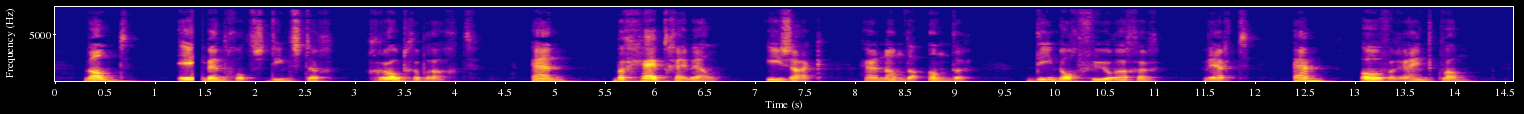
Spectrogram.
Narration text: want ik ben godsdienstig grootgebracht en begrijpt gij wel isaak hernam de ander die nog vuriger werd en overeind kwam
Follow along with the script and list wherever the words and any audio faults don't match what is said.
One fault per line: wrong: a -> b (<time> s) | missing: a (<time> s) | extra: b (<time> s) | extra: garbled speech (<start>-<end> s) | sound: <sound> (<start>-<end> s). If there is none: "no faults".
sound: dropout (1.4-1.5 s)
